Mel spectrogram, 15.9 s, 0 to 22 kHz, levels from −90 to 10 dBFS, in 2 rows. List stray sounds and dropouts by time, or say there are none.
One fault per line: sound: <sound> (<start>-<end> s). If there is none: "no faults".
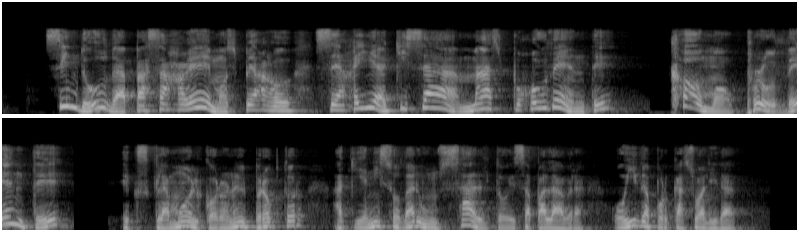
no faults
